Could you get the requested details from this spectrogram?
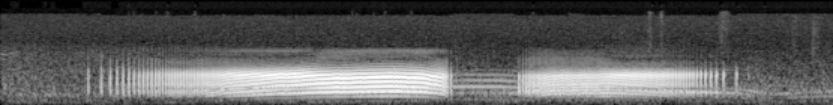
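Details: Puffin calling: a long, drawn-out nasal groan with a rich harmonic tone that dips slightly, a short pause, then a second groan that rises and falls before fading out.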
